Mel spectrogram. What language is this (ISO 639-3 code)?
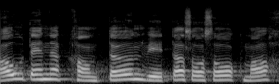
gsw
